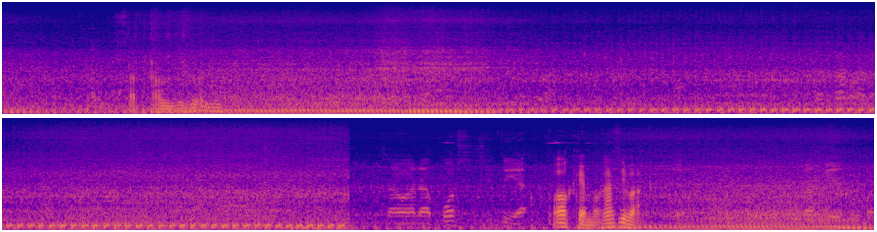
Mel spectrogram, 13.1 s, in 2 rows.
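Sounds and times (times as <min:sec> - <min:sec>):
small motorcycle engine idling: 0:00.0 - 0:13.0.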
